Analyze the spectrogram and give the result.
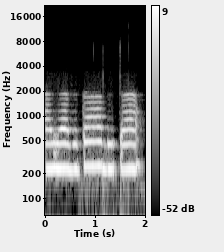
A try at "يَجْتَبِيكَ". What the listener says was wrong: যে ইয়াজতাবি তা লম্বা হবে না বি লম্বা হবে ইয়াজতাবিকা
